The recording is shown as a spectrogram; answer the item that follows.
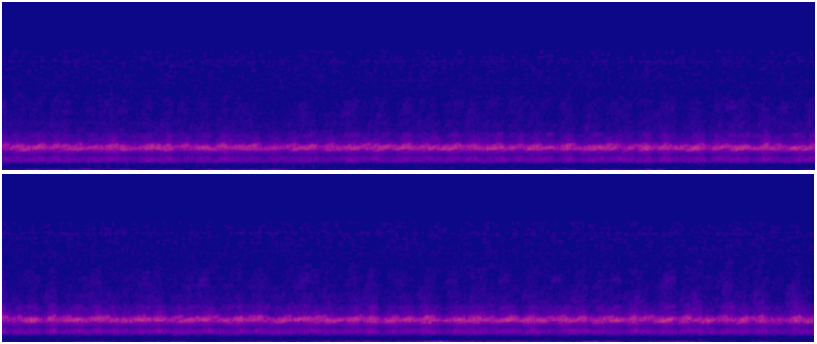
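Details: Summer-night frog choir along a starry country road, a dense, evenly pulsing trill holding steady in two bands throughout, with soft low rumbling and a few dull knocks late on.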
